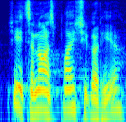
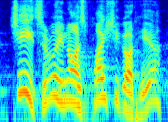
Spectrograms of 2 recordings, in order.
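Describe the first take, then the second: First: It is said in a flat, unenthusiastic tone. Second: It is said in a lively, enthusiastic tone.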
